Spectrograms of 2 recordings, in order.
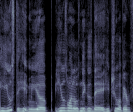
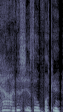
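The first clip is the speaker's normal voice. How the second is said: gushing; 7 semitones higher than usual. Retold or imitated. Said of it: "I was like".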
